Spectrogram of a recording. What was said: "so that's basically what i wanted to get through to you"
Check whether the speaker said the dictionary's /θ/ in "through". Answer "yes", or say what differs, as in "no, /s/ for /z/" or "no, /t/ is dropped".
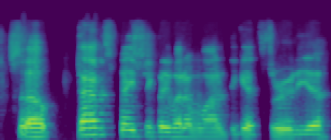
yes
